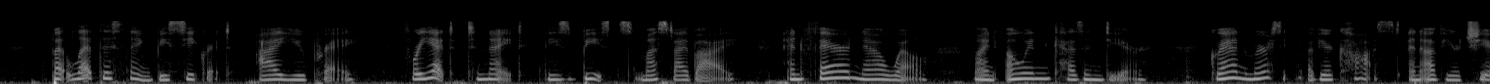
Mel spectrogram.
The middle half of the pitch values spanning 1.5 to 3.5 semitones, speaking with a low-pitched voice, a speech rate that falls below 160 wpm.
No: average, 3.2 semitones; high, 235 Hz; average, 140 wpm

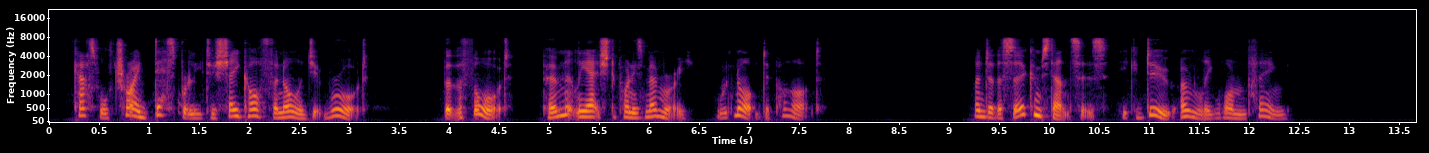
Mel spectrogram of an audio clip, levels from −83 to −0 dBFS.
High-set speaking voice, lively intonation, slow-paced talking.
Yes: high, 200 Hz; wide, 6.3 semitones; slow, 130 wpm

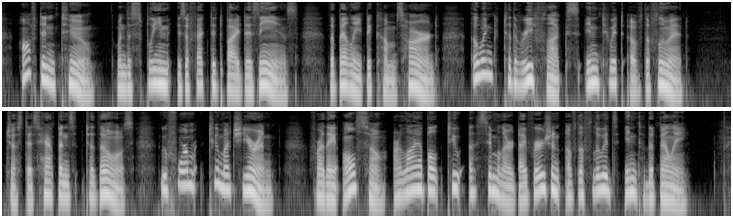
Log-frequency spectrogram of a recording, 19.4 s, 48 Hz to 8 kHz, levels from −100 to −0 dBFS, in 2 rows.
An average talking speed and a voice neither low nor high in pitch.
No: average, 150 wpm; low, 130 Hz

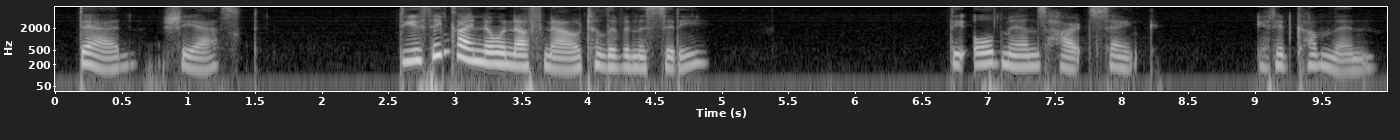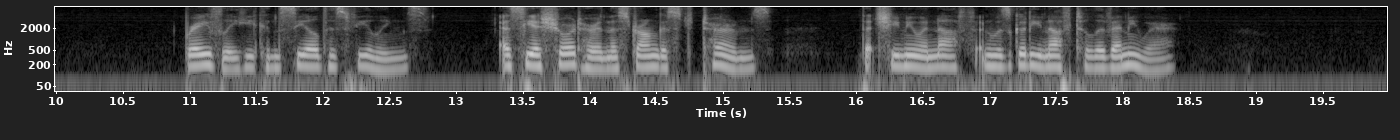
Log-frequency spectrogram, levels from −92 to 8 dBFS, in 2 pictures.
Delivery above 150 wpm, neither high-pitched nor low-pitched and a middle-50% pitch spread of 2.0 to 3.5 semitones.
No: average, 145 wpm; medium, 175 Hz; average, 2.8 semitones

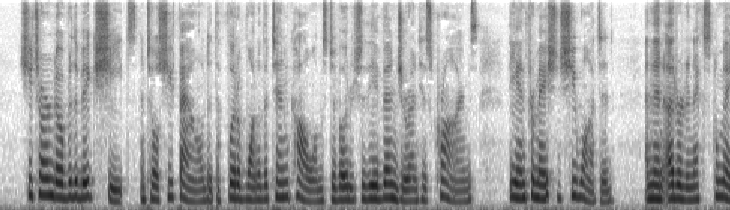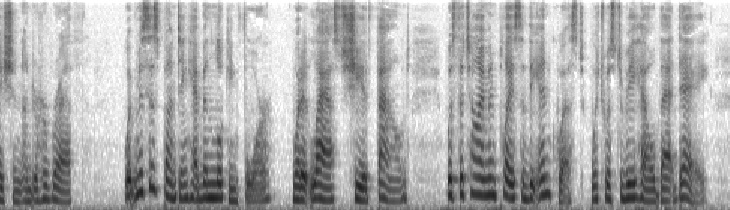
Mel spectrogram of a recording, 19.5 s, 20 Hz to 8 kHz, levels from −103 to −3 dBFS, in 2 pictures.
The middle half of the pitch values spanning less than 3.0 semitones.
No: average, 4.0 semitones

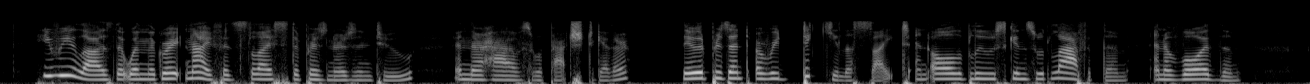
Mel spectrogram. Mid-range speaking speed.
Yes: average, 165 wpm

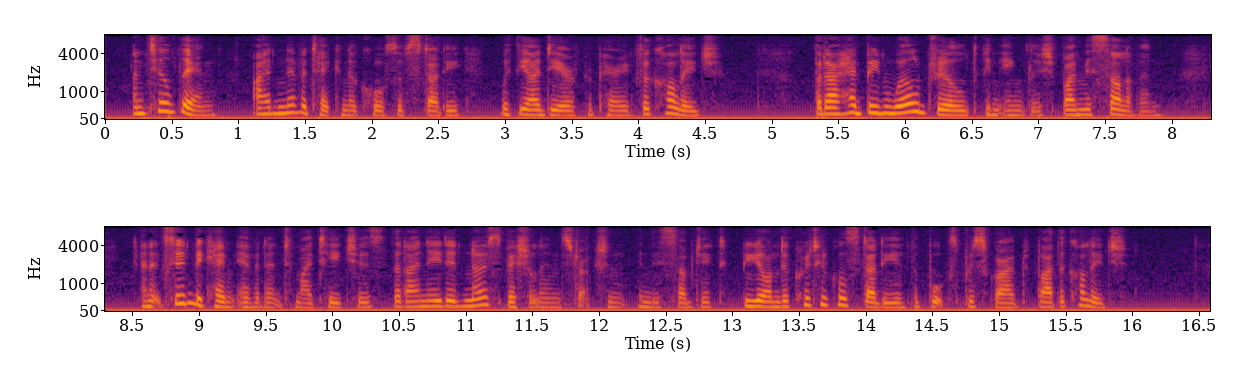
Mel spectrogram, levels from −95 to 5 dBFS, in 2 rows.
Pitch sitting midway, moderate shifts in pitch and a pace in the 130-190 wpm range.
No: medium, 180 Hz; average, 4.3 semitones; fast, 205 wpm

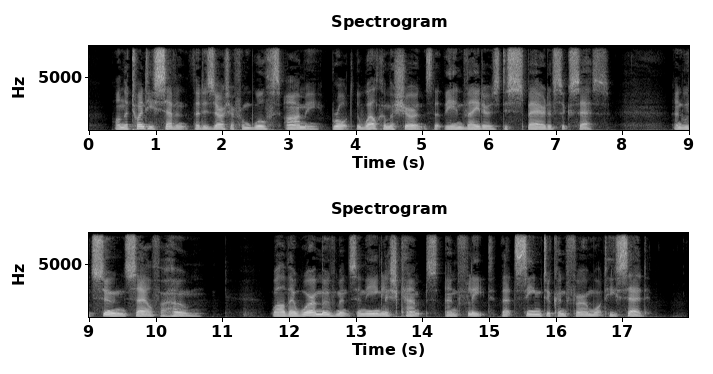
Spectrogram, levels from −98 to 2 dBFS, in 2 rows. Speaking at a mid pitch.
No: low, 120 Hz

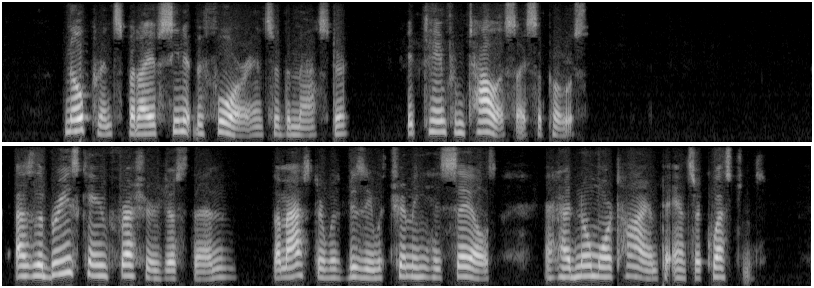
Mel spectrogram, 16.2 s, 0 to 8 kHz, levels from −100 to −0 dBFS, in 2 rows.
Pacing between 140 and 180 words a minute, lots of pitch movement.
No: average, 150 wpm; average, 3.8 semitones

